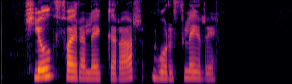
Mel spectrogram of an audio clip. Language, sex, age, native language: Icelandic, female, 20-29, Icelandic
